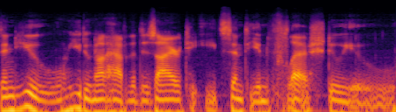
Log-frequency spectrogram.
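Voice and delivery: low, rasping, raspy reptilian lizard mage voice. Game master voicing a lizard mage questioning the player, raspy lizard mage voice. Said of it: "its raspy voice says".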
